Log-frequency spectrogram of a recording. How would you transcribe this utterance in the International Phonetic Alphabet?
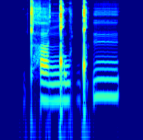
ʈʰaŋ͡ǃuǃʼy

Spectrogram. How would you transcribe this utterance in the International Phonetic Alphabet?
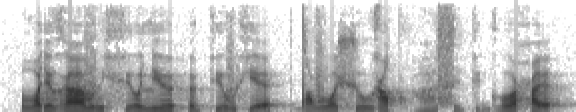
ðˤʊɾʲʊɣave̤ xʲo lʲø høkʲʊvxʲɛ | dˤɛvɔʃuɣetˤ ɡʱa̤ se̤kʲʊɡʱoħɛ

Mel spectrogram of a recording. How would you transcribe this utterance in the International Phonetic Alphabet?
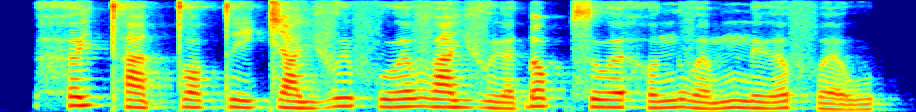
hə˧˥jt̪ʰa˨˩t̚t̪ɔ˨˩ t̪i˨˩˦ca˨˩jvɨ˧ fu˧˥ə̯ va˧jvɨ˨˩˨ə̯ ɗɔ˦˥p̚su˧ə̯ho˧˥nvə˨˩˦m nɨ˨˩˦ə̯fə˨˩˨w

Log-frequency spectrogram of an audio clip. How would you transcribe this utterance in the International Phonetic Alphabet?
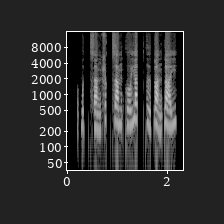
ɓə˨˩k̚sa˨˩˦ŋʂə˦˥k̚ sa˧mko˧˥ja˦˥t̚ kɨ˨˩˦ɓa˨˩˦ŋɗa˧˥j

